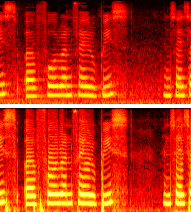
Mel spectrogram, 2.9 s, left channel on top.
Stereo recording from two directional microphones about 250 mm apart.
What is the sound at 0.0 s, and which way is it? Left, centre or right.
A woman's voice, right.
